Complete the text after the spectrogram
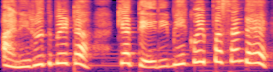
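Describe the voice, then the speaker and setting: Woman playing a high, mellow-voiced village mother. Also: sing-song, moderate pace. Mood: fond. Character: gentle, long-suffering ailing village mother of grown sons. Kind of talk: Hindi cartoon story voice acting.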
